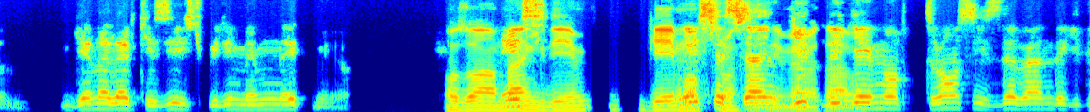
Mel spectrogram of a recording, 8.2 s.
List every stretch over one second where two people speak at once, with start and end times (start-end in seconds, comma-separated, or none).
4.9-6.5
